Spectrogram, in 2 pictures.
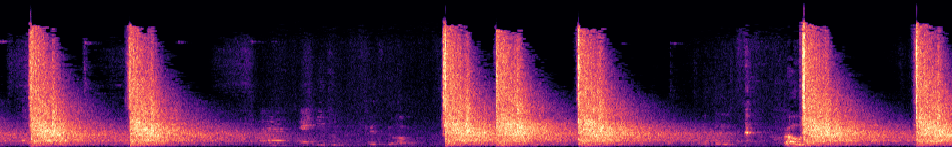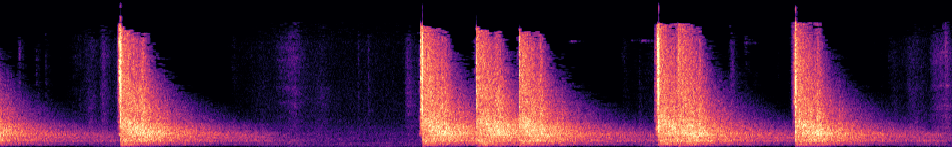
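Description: Rifle shots crack loudly one after another, echoing through a large indoor hall.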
